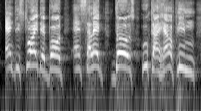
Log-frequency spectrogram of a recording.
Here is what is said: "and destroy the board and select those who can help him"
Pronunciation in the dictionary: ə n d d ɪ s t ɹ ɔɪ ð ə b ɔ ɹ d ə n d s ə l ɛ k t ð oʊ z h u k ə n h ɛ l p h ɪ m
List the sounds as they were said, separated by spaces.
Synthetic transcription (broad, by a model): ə n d d ɪ s t ɹ ɔɪ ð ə b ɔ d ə n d s ə l ɛ k t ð oʊ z h u k ə n h ɛ l p h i m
